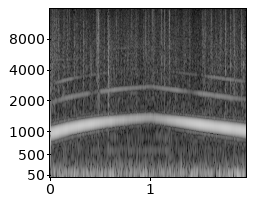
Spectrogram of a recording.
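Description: A fire truck siren wails loudly on its own as the truck rushes to a house fire, one slow high-pitched rise and fall with a steady bright tone and a faint rumble underneath.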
